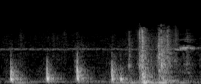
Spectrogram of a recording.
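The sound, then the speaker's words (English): Knocking on a door: a series of sharp, distinct raps in a slow, slightly uneven rhythm, followed by a rougher, longer burst of door noise, with no voices. “Someone at the door.”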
